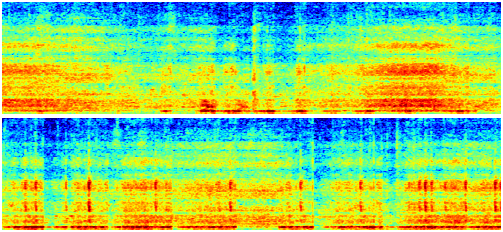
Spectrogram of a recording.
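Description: A minecart rattles and rumbles along metal rails.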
